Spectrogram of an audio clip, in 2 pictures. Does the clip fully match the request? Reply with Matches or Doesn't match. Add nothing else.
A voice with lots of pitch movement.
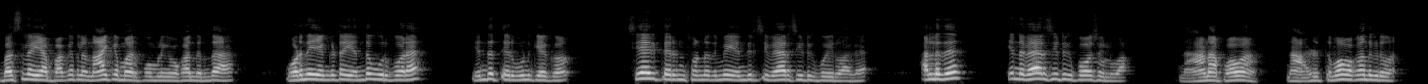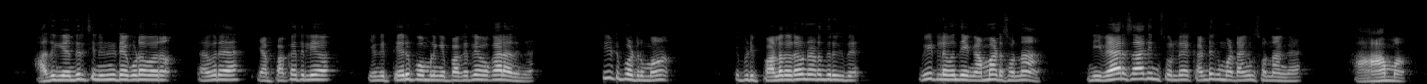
Doesn't match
